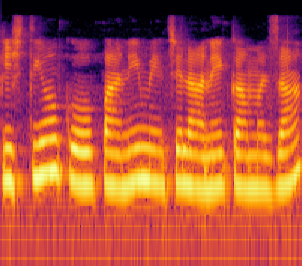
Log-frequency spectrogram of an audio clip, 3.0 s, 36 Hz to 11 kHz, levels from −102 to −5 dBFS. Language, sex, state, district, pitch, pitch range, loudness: Hindi, female, Bihar, Samastipur, 215 Hz, 205-230 Hz, -14 LUFS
